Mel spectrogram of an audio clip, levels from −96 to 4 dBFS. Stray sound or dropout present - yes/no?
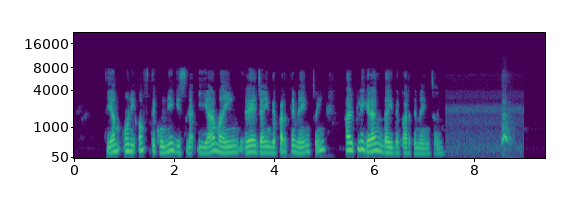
yes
